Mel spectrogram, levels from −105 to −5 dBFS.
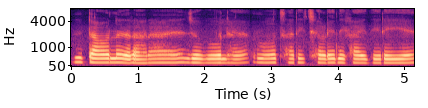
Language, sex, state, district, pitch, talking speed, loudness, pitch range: Hindi, female, Bihar, Sitamarhi, 200 Hz, 175 wpm, -17 LUFS, 195-210 Hz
